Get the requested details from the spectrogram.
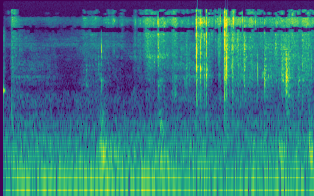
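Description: Fingertips snap and crumble chunks off the edges of large solid white gym chalk blocks (magnesium-carbonate style) resting on a metal tray. Quiet, dry crackles and crisp snaps of breaking and crushing chalk sit over a steady low rumble, with a few sharper bright cracks standing out.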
